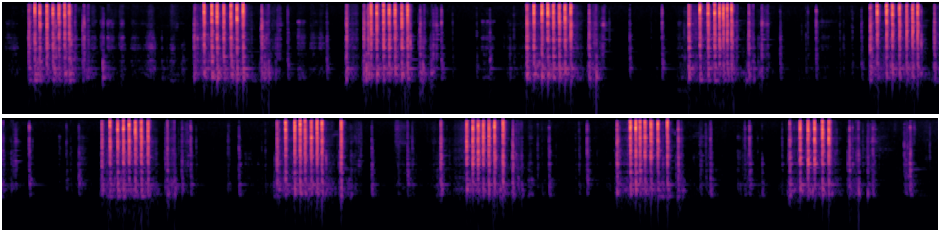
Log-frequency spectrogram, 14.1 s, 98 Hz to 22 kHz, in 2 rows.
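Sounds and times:
mechanical watch winding: 0:00.2 - 0:00.8, 0:01.4 - 0:03.3, 0:03.9 - 0:05.7, 0:06.5 - 0:07.2, 0:07.8 - 0:08.4, 0:09.1 - 0:09.7, 0:10.3 - 0:11.0, 0:11.6 - 0:12.2, 0:13.0 - 0:13.6.

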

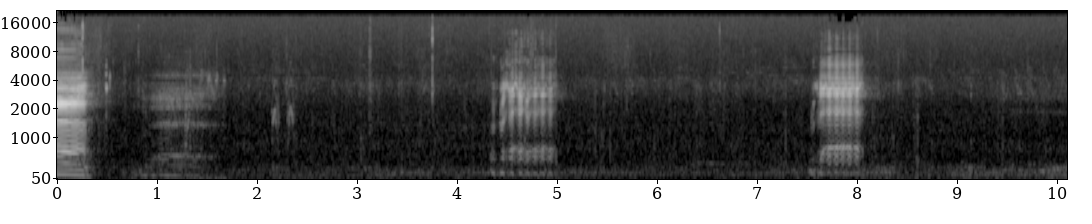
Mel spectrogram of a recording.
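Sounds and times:
sheep from a small herd in Norway bleating: 0:00.0 - 0:01.7, 0:04.3 - 0:05.1, 0:07.6 - 0:08.2.

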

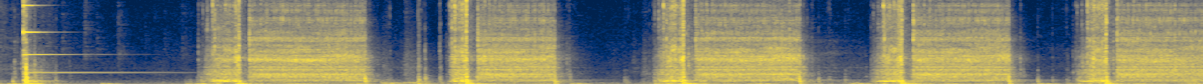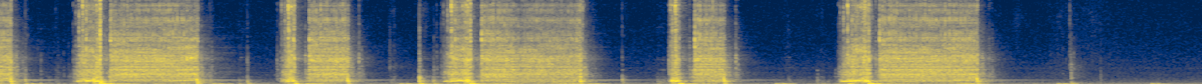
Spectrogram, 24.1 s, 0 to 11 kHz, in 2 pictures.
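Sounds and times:
analogue phone dial: 0:02.0 - 0:03.8, 0:04.4 - 0:05.7, 0:06.5 - 0:14.2, 0:14.8 - 0:18.0, 0:18.7 - 0:19.5, 0:20.4 - 0:22.0.

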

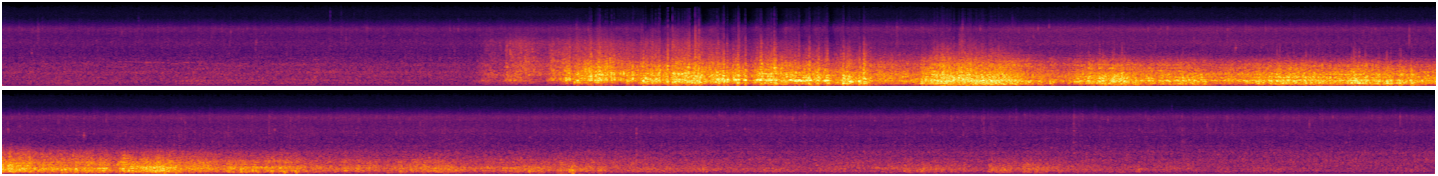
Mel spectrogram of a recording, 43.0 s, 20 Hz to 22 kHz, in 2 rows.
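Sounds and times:
rolling thunder: 0:07.2 - 0:31.4.

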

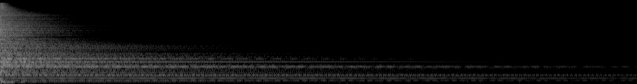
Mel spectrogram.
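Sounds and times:
brushed China cymbal: 0:00.0 - 0:04.3.

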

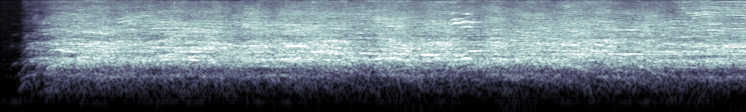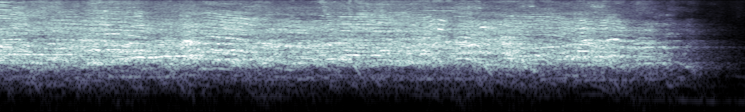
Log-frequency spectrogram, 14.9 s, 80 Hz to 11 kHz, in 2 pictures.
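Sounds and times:
battle riot crowd commotion: 0:00.2 - 0:14.4.

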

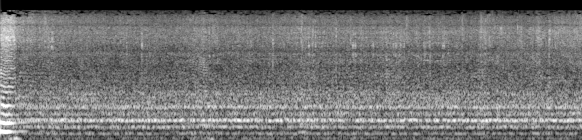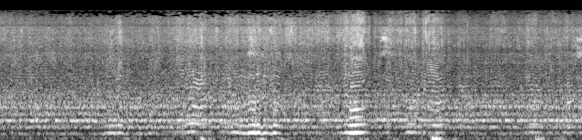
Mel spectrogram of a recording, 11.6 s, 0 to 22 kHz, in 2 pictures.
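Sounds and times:
honey bees fanning on top of a hive cover: 0:00.0 - 0:11.6.

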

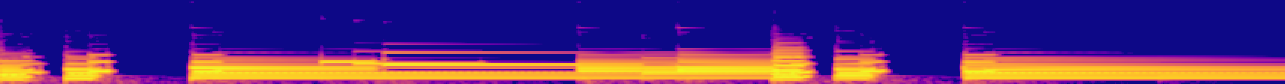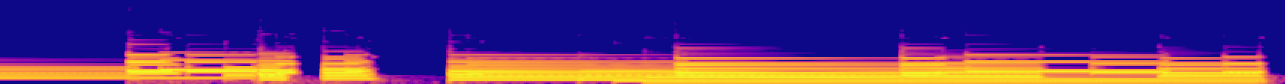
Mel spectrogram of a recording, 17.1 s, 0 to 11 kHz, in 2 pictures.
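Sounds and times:
bright smooth jazzy piano in F major: 0:00.0 - 0:17.1.

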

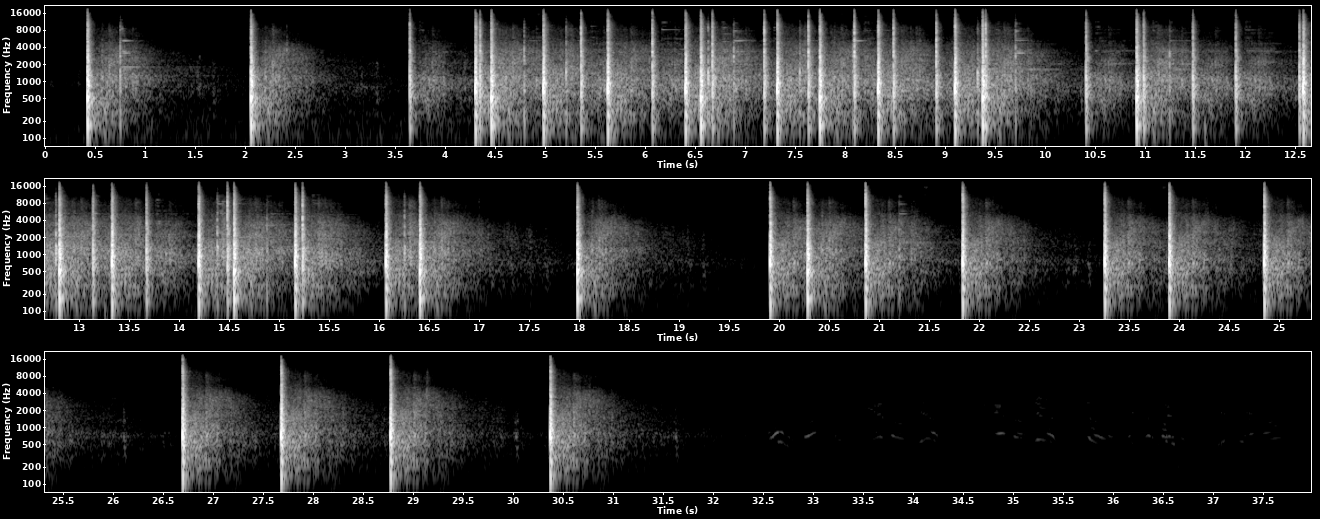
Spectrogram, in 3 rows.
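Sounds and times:
gunshots at a shooting range: 0:00.4 - 0:19.3, 0:19.9 - 0:22.6, 0:23.2 - 0:26.1, 0:26.7 - 0:31.7.

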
